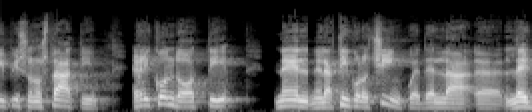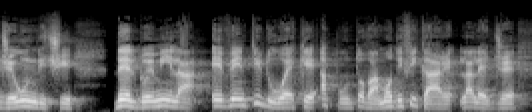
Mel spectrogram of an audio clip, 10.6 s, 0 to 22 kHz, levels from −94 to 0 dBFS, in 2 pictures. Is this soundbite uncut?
no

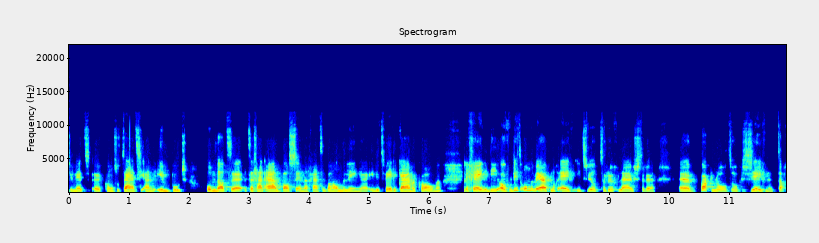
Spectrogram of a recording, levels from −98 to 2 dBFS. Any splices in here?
yes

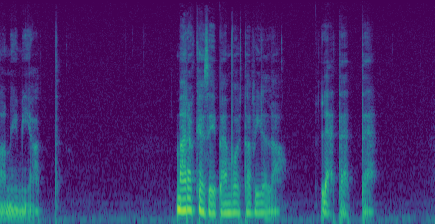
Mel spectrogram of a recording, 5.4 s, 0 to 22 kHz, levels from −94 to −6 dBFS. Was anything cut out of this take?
no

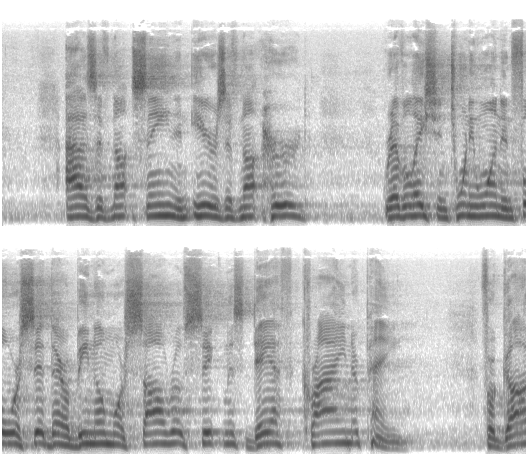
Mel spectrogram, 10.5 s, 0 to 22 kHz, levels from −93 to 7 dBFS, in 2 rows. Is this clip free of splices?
yes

